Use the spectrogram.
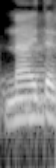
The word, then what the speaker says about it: neither: तो यहाँ पे जो वर्ड इस्तेमाल हुआ ईच, आइदर या ईदर, नाइदर या नीदर, ये सारे क्या हैं? डिस्ट्रीब्यूटिव प्रोनाउंस हैं।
